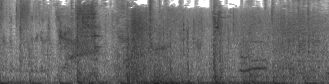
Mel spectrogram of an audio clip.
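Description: Film sound effects of a robot fight: clanking and whirring mechanical robot parts with repeated impacts and a few short gliding squeals, over a music score.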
